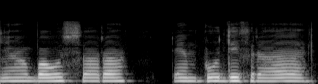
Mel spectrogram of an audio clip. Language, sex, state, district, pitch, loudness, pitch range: Hindi, male, Jharkhand, Deoghar, 160 Hz, -17 LUFS, 155-160 Hz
